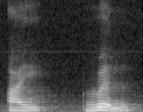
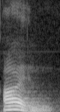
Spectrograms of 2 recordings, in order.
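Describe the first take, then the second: First: Said as two full separate words. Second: Said as one short contracted word. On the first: "Instead of I will" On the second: "you say I'll"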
